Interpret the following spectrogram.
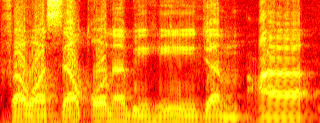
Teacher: سین کو باریک سیٹی سے، طا کو موٹا پڑھنا ہے اور ہلا کر پڑھنا ہے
